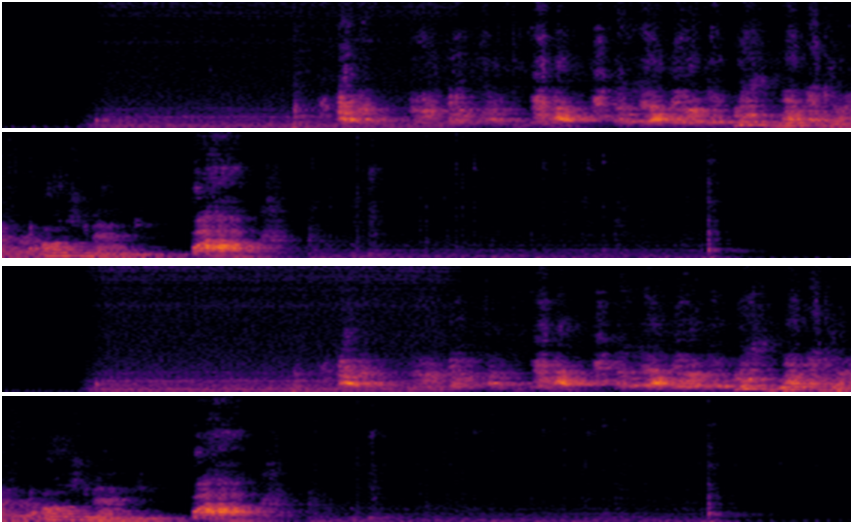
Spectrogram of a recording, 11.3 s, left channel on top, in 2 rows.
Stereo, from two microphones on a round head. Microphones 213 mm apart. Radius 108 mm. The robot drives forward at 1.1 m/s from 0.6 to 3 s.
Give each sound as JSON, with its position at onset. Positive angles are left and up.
{"t": 0.6, "sound": "a pop", "side_deg": -20, "distance_m": 3.5}
{"t": 1.9, "sound": "a dog barking", "side_deg": 60, "distance_m": 2.5}
{"t": 4.9, "sound": "a woman speaking", "side_deg": 25, "distance_m": 8.0}
{"t": 6.9, "sound": "a shout", "side_deg": 20, "distance_m": 1.2}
